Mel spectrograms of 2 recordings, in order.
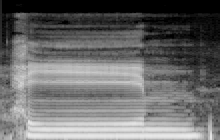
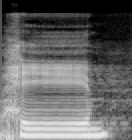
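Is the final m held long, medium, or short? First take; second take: medium; short. First: The final m is held a moderate time. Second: The final m is cut too short. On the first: The speaker calls it right. "sedang-sedang saja" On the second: The speaker calls it wrong. "Kalau him itu kurang"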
